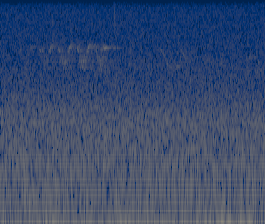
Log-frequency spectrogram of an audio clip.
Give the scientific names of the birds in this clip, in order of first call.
Geothlypis tolmiei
